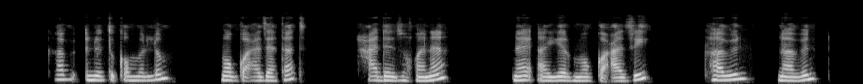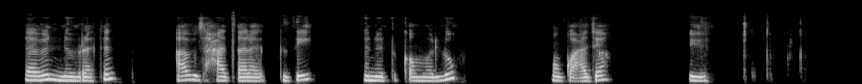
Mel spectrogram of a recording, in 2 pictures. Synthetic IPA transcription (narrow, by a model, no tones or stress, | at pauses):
kʰaβɨnɨt̪ʼɨkʼːɐmɐlːomː | ɐɡʷaʕazat̪ʰat̪ | ħad̪ɐzɨxo̞nɐ | najʔajɛɾmɐɡʷa̰ʕazi | kʰaβɨnː | aβɨn | sɐβɨnːɨβɾɐt̪ʰɨn | ʔaβzɨħat͡sʼɐɾɐɡ̥ize̞ | ʔɨnɨt̪ʼɨkʼːɐmɐlːu | mɐɡʷaʕaza | ʔɨjːu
